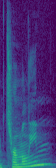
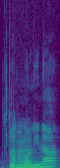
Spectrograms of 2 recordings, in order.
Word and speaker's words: tourmaline: Tourmaline. Tourmaline. It's spelled like the tour. – Like tour, yeah.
